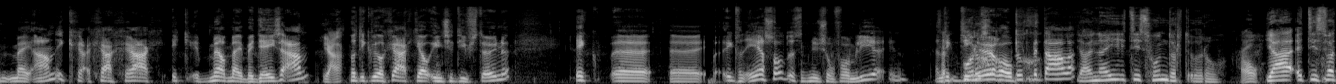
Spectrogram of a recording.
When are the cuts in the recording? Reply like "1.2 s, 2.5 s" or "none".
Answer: 7.0 s, 7.3 s, 8.0 s, 9.4 s, 10.1 s, 12.3 s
